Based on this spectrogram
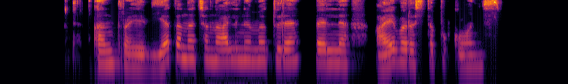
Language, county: Lithuanian, Kaunas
